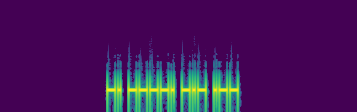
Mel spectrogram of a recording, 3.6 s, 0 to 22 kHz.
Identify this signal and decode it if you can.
Morse code, heard as a keyed tone, about 44 wpm, 700 Hz. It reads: N9KW
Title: NA SOTA Chaser Callsigns 45wpm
